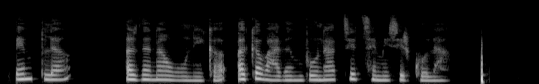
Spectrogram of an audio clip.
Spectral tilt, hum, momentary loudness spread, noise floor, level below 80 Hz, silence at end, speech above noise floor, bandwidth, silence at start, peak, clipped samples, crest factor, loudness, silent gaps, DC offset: -6.5 dB/octave; none; 8 LU; -70 dBFS; -54 dBFS; 0.55 s; 45 dB; 10 kHz; 0.15 s; 0 dBFS; under 0.1%; 24 dB; -25 LUFS; none; under 0.1%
